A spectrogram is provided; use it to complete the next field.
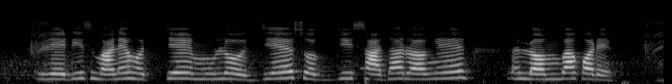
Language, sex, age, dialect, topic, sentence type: Bengali, female, 18-24, Western, agriculture, statement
